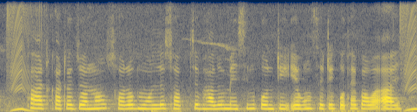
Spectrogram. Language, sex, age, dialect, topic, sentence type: Bengali, female, 18-24, Rajbangshi, agriculture, question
